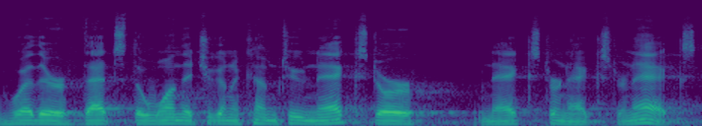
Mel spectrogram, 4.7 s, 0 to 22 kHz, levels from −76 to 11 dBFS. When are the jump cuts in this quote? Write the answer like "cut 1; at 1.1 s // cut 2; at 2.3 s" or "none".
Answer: none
